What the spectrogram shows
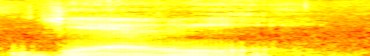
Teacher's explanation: The R is somewhat akin to the French or Arabic R. It's articulated further back.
